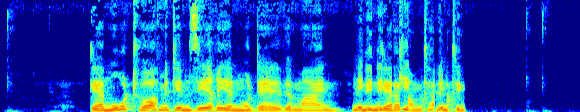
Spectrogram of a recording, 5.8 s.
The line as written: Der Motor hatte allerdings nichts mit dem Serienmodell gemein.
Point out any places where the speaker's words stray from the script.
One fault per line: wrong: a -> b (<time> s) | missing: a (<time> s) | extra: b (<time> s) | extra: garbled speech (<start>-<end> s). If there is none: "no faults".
missing: hatte allerdings nichts (1.6 s)
extra: garbled speech (3.5-4.7 s)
